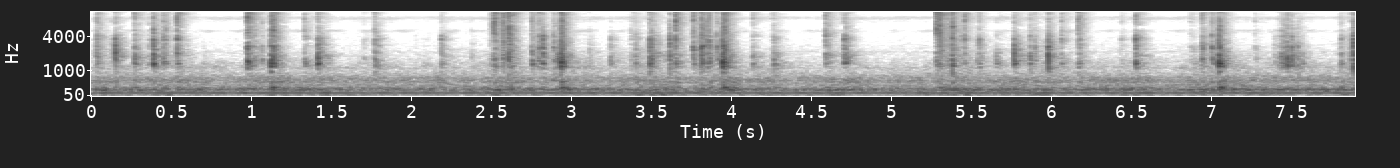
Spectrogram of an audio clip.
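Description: Fingertips of both hands type on a full-size black Nubwo Illution NK-70 mechanical keyboard with Outemu red switches, round plastic typewriter-style keycaps and blue backlight, resting on a white desk. A steady stream of quick, bright plastic clicks and clacks runs throughout, with occasional louder keystrokes over a faint low, steady hum.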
